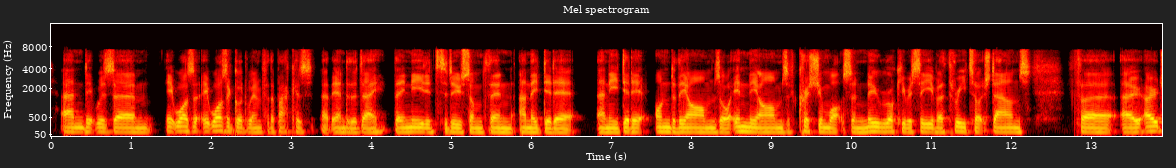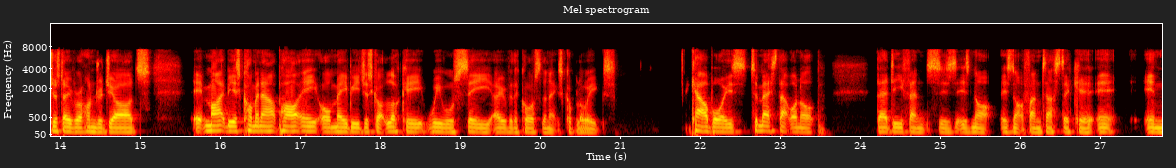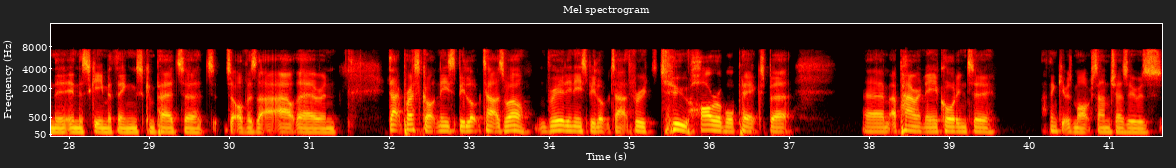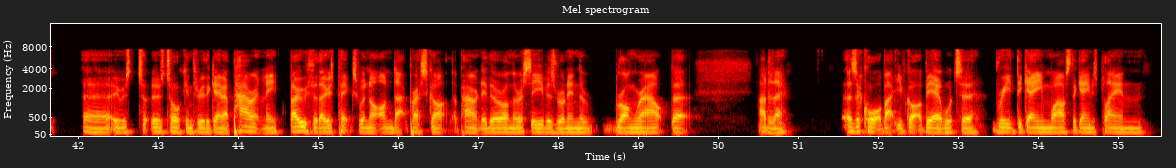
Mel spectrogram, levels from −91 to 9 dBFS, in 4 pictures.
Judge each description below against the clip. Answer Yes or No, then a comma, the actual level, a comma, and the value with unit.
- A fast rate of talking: Yes, fast, 210 wpm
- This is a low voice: Yes, low, 100 Hz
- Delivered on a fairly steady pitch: Yes, narrow, 2.1 semitones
